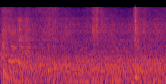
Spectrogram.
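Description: Chickens on a farm make faint, distant clucking calls, barely rising above a steady wash of outdoor background noise.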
